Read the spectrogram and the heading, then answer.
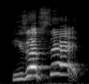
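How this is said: It is said in an imitated put-on voice.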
